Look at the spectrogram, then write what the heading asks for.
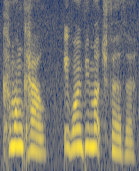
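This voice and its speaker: High-voiced tired young survivor woman, played by an actress. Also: lively intonation, normal speed. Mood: weary. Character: tired, blunt, caring young female apocalypse survivor. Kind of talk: audio drama dialogue.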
